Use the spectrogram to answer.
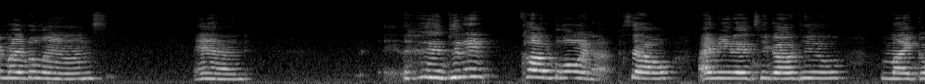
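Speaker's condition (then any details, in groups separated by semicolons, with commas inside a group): Cerebral palsy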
